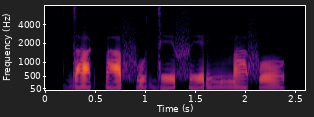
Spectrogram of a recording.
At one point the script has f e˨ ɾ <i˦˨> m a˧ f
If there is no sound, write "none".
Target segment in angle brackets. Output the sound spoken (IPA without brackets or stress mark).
i˨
